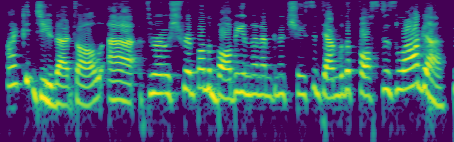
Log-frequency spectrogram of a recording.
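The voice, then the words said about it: Fairly good put-on Australian accent. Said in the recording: “I want you to do an Australian accent ... That's pretty good.”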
